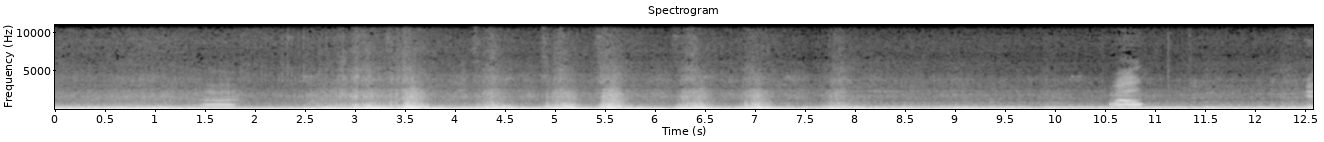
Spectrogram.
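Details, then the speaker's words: Big-turbo Audi A4 B7 after drive-by-wire throttle install and ECU calibration: engine revs rise and fall smoothly in repeated throttle blips following the pedal; DBW working, normal revving. "My drive-by-wire is working. There you can check the revs as well. You can even hear it."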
